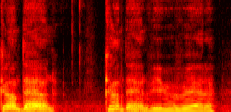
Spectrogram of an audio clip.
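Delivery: silly, high cartoon penguin voice. Reacting to a movie, the speaker quotes a line in a penguin voice. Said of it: "I got a good voice for a fucking penguin".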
